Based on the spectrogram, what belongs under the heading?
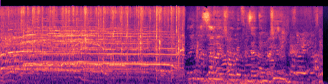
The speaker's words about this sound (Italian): Beh, il conflitto c'era, io l'ho sentito. L'avete percepito, sì, esatto, hai capito? Litigio proprio maschio tra gabbiani.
